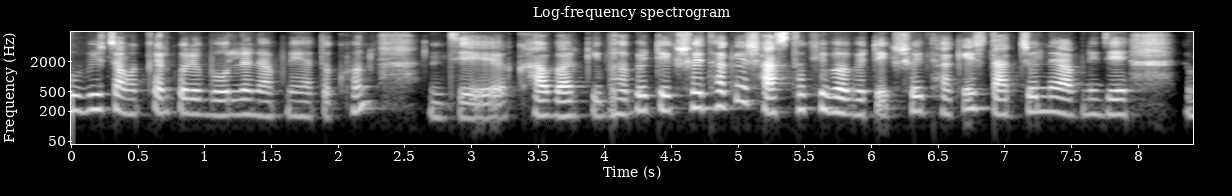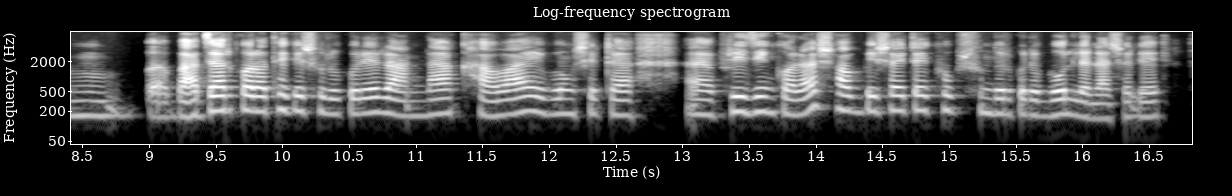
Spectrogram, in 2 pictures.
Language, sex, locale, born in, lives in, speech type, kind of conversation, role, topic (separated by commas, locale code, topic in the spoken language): Bengali, female, bn-BD, Bangladesh, Bangladesh, conversation, podcast, host, কম খরচে টেকসই খাবার কেনার জন্য তুমি কী কী কৌশল ব্যবহার করো?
